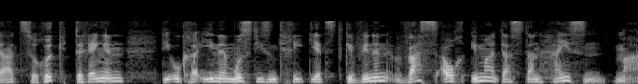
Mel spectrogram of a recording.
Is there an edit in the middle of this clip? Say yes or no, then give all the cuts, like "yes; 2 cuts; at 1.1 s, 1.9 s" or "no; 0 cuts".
no; 0 cuts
